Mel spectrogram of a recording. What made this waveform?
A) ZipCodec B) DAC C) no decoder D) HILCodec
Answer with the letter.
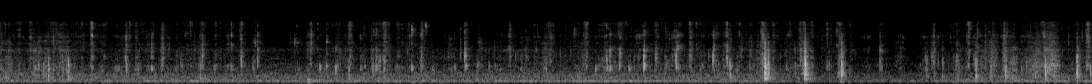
C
